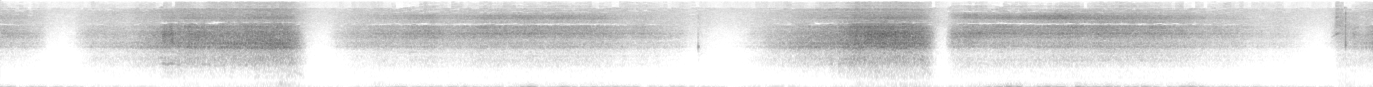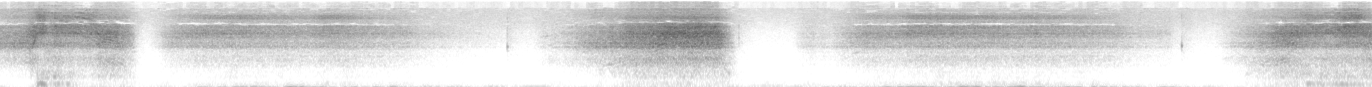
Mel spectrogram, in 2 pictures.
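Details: Rocky the American Pit Bull Terrier, asleep, breathes out in steady rhythmic wheezes, breathy airy rushes recurring roughly every three seconds, a few carrying a soft low snort at their start.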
